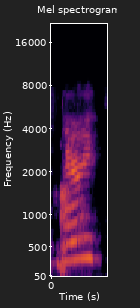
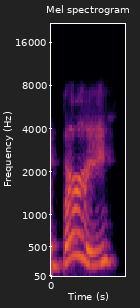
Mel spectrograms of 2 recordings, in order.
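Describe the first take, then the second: First: The vowel sounds like 'very'. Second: The vowel does not sound like 'very'. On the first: The speaker calls it right. "It's berry, berry" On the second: The speaker calls it wrong. "This looks like you would say bury, but no"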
